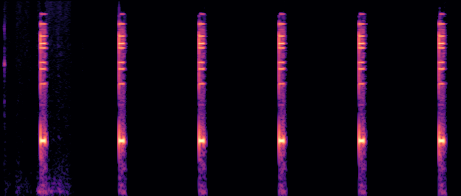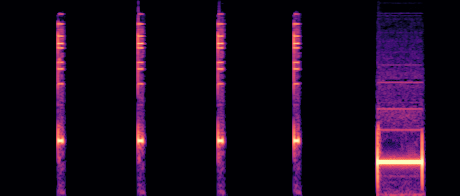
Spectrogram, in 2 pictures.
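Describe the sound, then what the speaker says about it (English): A countdown timer gives ten short, evenly spaced electronic beeps one second apart, then ends in a longer, louder lower-pitched tone, clean and alone against silence. "I'm going to give you the timer."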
